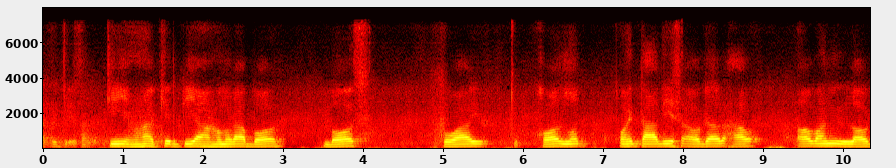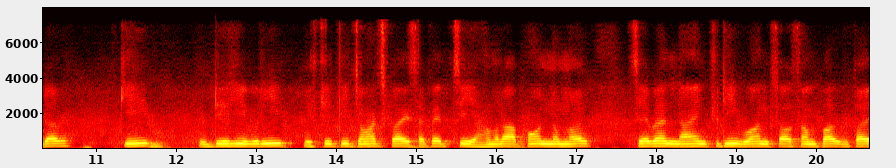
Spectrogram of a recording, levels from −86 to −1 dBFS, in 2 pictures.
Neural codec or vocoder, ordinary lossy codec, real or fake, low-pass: codec, 24 kHz, 0.9 kbps, WavTokenizer, large speech release; AAC, 32 kbps; fake; 7.2 kHz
